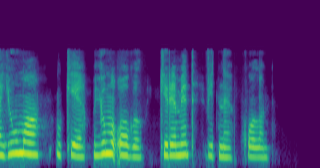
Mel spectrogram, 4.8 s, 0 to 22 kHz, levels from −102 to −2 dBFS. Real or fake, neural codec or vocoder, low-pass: fake; codec, 16 kHz, 2 kbps, X-Codec, WavLM features, trained on Multilingual LibriSpeech; 7.2 kHz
